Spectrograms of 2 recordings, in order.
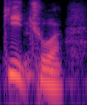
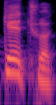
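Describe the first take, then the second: First: The first syllable has an i vowel. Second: The first syllable has an e vowel. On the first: This is the form used in Santiago del Estero. "por allá se dice, se pronuncia quichua" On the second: This is the form used in Peru. "quechua es en el Perú"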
